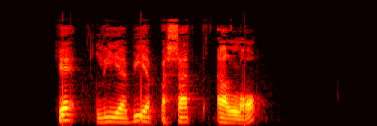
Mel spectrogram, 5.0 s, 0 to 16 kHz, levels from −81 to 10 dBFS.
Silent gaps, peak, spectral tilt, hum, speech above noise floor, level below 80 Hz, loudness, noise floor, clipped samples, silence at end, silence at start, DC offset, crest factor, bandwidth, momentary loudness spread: none; -2 dBFS; -4 dB/octave; none; 70 dB; -60 dBFS; -20 LUFS; -89 dBFS; under 0.1%; 1.65 s; 0.8 s; under 0.1%; 20 dB; 10.5 kHz; 11 LU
